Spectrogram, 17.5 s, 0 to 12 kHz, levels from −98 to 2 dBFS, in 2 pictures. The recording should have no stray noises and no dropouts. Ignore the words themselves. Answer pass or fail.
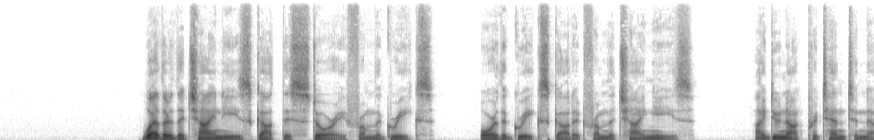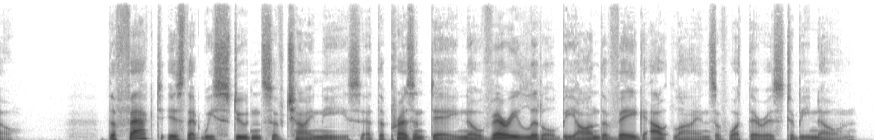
pass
